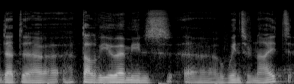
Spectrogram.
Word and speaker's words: Talviyö: So how do you pronounce it? Talviyö. Talviyö.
